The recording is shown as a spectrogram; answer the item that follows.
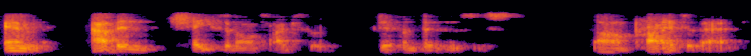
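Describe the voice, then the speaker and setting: A Bronx-born man in his 50s, guesting on a podcast, talks casually and motivationally in a low voice at a measured pace. He's emphatic and likes to act out imagined dialogue, and the lo-fi recording sounds dull and muffled.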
